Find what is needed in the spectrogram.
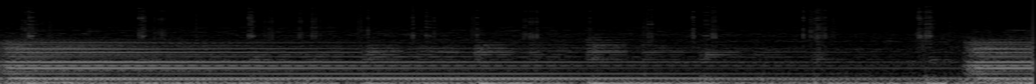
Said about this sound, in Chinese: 就在这个时候啊，模模糊糊的，西里子听到了一声钟声。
